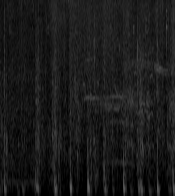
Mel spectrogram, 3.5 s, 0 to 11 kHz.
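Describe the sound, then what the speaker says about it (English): Horse hooves clip-clopping in the video game Red Dead Redemption 2, a steady walking rhythm of about a dozen close, distinct thuds with no talk. "That's a nice horse."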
